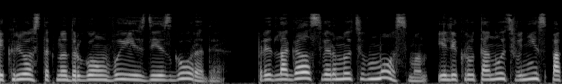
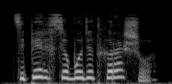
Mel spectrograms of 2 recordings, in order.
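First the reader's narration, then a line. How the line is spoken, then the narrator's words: Breathed under breath. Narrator (Russian): выдохнула я себе под нос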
